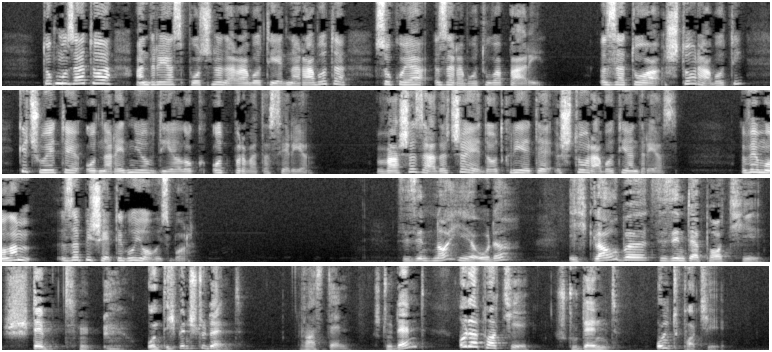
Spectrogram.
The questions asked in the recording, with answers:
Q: Ваша задача е да откриете што работи Андреас.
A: Тој своите пари ги заработува како «портије».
